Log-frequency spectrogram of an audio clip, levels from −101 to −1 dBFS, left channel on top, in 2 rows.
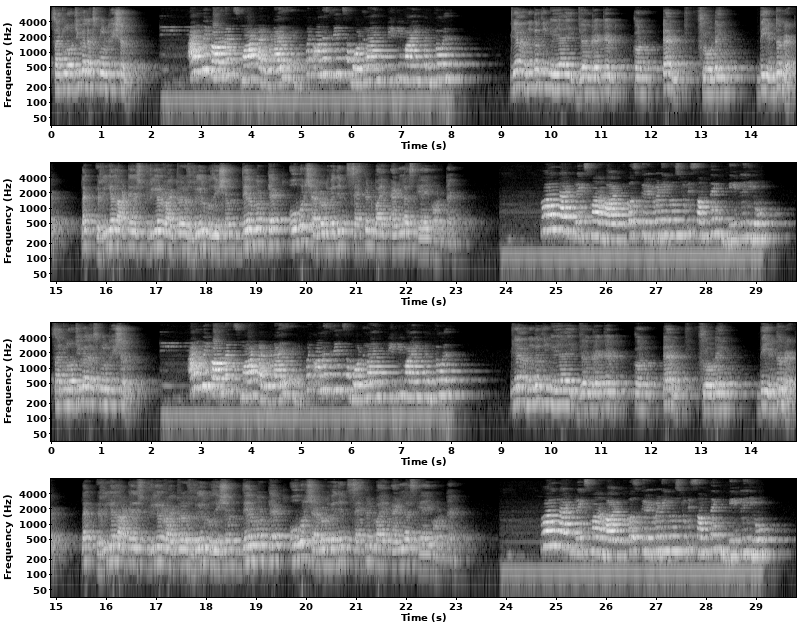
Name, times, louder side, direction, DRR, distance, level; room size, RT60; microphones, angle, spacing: voice 1, 0.0-1.6 9.2-11.3 11.7-12.0 12.2-12.5 12.9-13.6 14.1-14.8 15.5-23.0, left 2 dB, 80° left, -1 dB, 0.5 m, -25 dB
voice 2, 2.7-8.0 24.7-29.1, left 1 dB, 10° left, -8 dB, 1.1 m, -20 dB
2.9 x 2.0 x 2.5 m, 1.1 s
head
